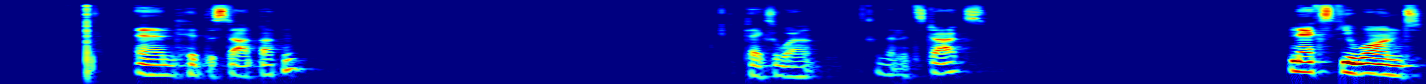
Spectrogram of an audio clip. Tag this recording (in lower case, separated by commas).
inside a small room, speech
